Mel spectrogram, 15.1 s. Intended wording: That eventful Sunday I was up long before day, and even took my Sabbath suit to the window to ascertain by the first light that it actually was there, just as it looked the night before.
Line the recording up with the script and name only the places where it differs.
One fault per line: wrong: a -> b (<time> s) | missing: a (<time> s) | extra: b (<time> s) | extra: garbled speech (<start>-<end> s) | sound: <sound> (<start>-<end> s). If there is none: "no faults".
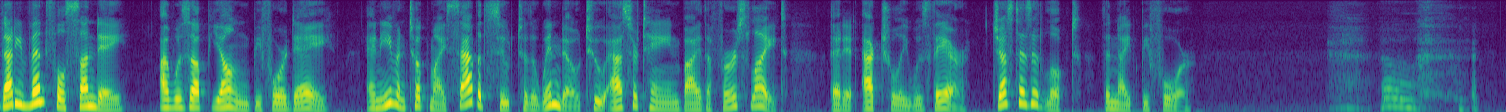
wrong: long -> young (2.1 s)
sound: laugh (13.3-14.8 s)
